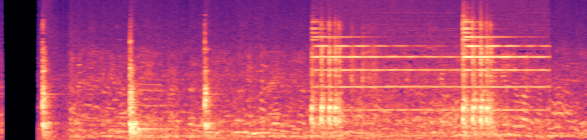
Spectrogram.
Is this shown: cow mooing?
no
